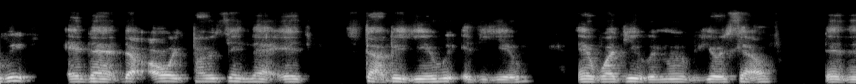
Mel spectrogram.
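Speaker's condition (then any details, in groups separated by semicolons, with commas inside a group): Cerebral palsy; needs assistance from others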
